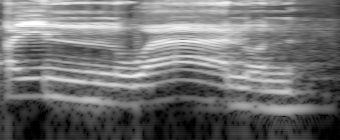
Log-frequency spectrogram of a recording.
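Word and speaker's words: قنوان: Lalu contoh berikutnya adalah qinwanun. Qinwanun ada huruf nun sukun bertemu dengan wau dalam satu kalimat. Kalimatnya adalah qinwanun. Maka tidak perlu diikfakkan atau didengungkan.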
